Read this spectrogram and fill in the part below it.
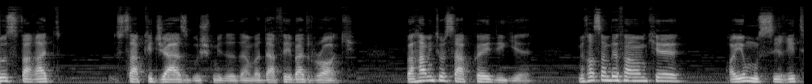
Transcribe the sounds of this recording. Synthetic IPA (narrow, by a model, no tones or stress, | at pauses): osfæɣæt̪ | sæb̥̚cʰed͡ʒæzɡuʃmiːd̪ɒːd̪æmvæd̪æfejebæd̪rɒcʰ | væɦæmint̪ʰoɾsæb̚kʰɒːjed̪iɟe | mixɒːst̪æmbe̞fæɾmæmcʰe̞ | ɒːjɒːmuːsiːɣiːt̪ʰ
